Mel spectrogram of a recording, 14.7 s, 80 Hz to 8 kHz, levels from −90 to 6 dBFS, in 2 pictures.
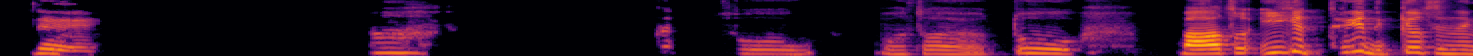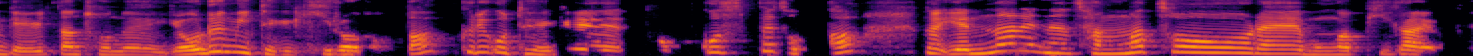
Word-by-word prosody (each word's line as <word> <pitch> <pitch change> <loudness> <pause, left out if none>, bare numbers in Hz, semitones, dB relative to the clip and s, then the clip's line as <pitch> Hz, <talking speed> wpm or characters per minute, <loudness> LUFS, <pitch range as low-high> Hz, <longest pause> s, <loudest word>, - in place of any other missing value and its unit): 네. 200 -6 -3 1.4
아. 265 - -7 1.1
그쵸. 215 -8 -14 0.3
맞아요. 205 -3 -9
또 235 -4 -3 0.5
맞어 230 +2 +8
이게 280 +3 +1
되게 300 +6 +3
느껴지는 225 -2 -1
게 185 -3 -3
일단 190 +3 -1
저는 175 -4 -5
여름이 260 - +2
되게 185 -6 -5
길어졌다. 195 +4 -2
그리고 295 -2 -3
되게 200 -4 -4 0.5
덥고 275 +8 -5
습해졌다. 325 +9 -3 0.3
그니까 245 -3 +1
옛날에는 265 +3 +2
장마철에 265 -2 +2
뭔가 185 -1 -3
비가 205 +3 -1
이렇게 275 +5 +1
230 Hz, 250 characters per minute, -21 LUFS, 205-280 Hz, 1.4 s, 맞어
